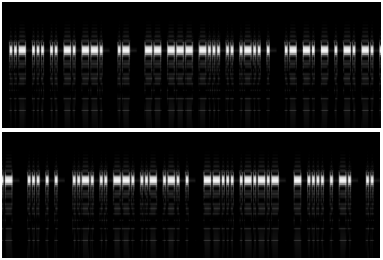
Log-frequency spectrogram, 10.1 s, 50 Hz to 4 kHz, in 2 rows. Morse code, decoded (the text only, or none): USING A MOBILE ANTENNA SEE FIGURE 7. THEN I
